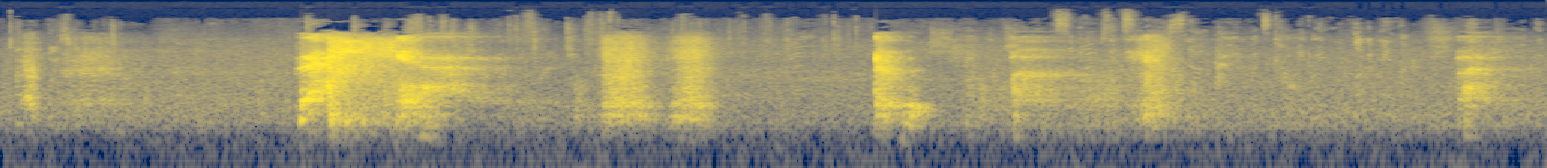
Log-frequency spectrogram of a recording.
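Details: A person has a sudden, long sneezing fit: a run of explosive sneezes, one very loud, then shorter bursts over several seconds, with TV talk in the background; sneezing fit.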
